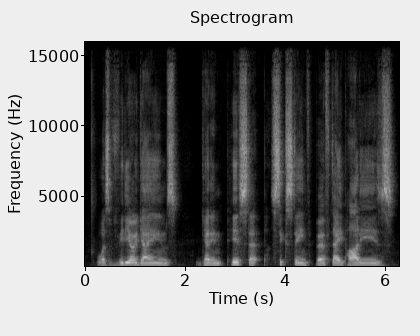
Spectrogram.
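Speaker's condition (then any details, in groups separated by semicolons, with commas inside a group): No condition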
